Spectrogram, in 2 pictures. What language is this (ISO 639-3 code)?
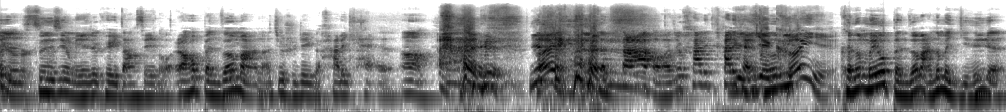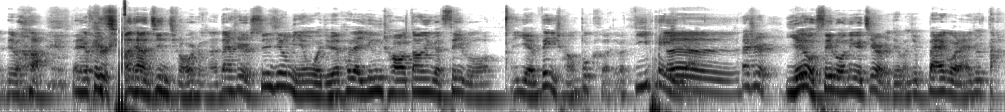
zho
